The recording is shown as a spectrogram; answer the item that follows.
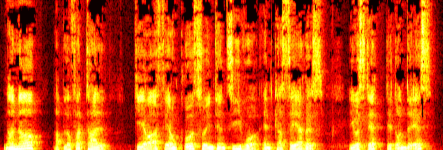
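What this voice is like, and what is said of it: German accent speaking Spanish. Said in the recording (Spanish): “Por el acento no eres español, ¿verdad? ... No, soy alemán. Mi acento es horrible, ¿verdad? ... No, hombre, es muy gracioso.”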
